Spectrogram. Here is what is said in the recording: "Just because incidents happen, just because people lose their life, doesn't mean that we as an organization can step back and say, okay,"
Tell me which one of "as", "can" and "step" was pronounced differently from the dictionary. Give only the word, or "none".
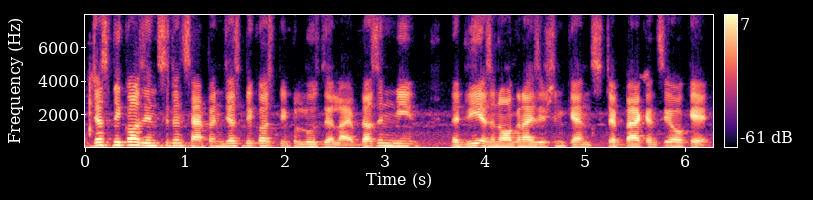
none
